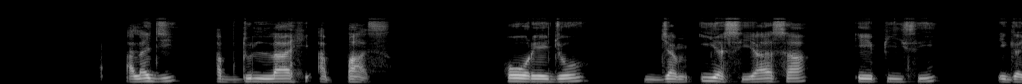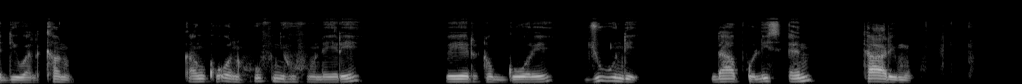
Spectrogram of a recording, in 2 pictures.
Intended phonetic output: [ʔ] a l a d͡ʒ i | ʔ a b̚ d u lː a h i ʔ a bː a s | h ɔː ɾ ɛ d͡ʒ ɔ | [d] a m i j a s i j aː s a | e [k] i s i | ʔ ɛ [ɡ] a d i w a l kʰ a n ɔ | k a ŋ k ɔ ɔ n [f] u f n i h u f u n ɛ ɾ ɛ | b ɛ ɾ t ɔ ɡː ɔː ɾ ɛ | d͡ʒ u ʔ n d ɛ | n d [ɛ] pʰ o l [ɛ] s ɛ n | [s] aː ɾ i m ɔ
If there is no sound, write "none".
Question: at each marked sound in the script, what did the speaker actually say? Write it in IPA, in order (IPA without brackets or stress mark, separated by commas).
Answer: ʔ, d͡ʒ, p, ɡ, h, a, i, t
